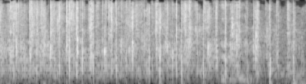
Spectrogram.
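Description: Audience applauding: a dense patter of hand claps that thins out somewhat toward the end.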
